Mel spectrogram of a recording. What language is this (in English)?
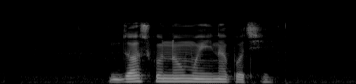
Nepali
